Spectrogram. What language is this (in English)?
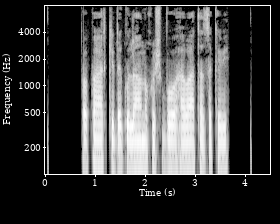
Pashto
